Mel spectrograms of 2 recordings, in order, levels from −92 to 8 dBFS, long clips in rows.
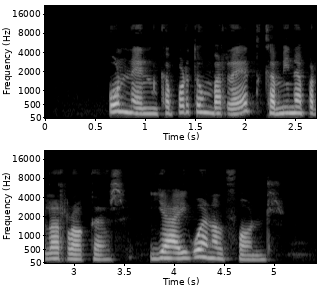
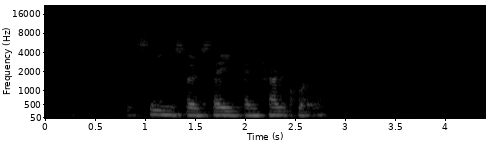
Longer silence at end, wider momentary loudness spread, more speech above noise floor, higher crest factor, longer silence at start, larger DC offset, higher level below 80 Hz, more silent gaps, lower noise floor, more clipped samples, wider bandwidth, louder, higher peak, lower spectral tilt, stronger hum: second, 0.5 s vs 1.6 s; first, 12 LU vs 5 LU; first, 55 dB vs 28 dB; about the same, 18 dB vs 18 dB; second, 0.65 s vs 0.8 s; neither; first, -82 dBFS vs under -90 dBFS; neither; second, -82 dBFS vs -90 dBFS; neither; about the same, 11.5 kHz vs 12 kHz; first, -28 LUFS vs -62 LUFS; first, -10 dBFS vs -48 dBFS; first, -8 dB/octave vs -6.5 dB/octave; neither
